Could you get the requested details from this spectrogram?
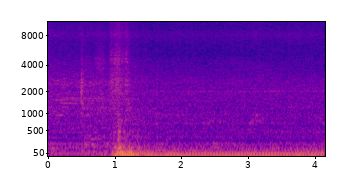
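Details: Toyota Kijang Super engine after repair of a rough, shaky run (carb cleaned, spark plugs replaced, CDI checked): one clunk, then a smooth, even low drone with no misfire stumble. Running properly, with the sound clearly changed.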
